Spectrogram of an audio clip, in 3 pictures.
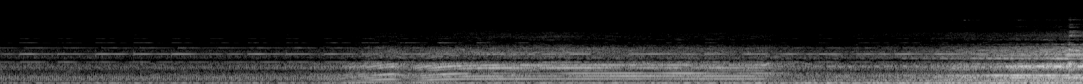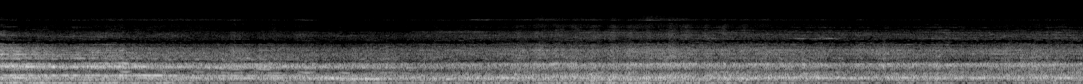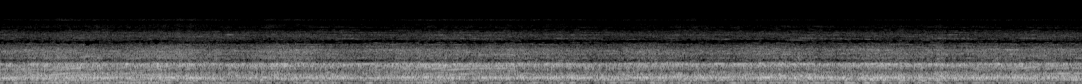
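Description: Freight train at a road crossing. About 3.5 s in, the locomotive's horn sounds a long blast, sliding up into its chord as it starts, and a second, shorter blast follows around 9–12 s. The sound then becomes the steady din of the train passing close by, with wheels running over the rails.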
